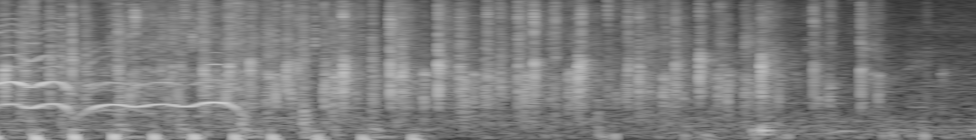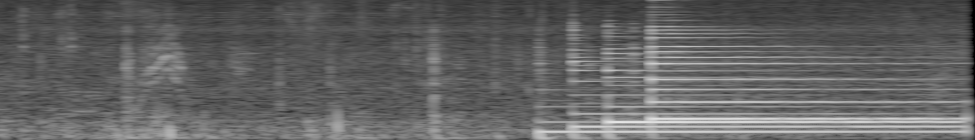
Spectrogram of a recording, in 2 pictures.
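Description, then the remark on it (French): An audience claps for a few seconds over a warbling electronic tone, the applause thinning to scattered claps before loud, sustained synth chords take over. “On l'applaudit,”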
